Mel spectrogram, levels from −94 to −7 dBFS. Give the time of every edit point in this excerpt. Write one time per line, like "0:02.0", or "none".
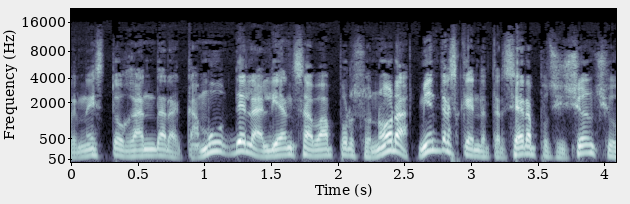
0:02.5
